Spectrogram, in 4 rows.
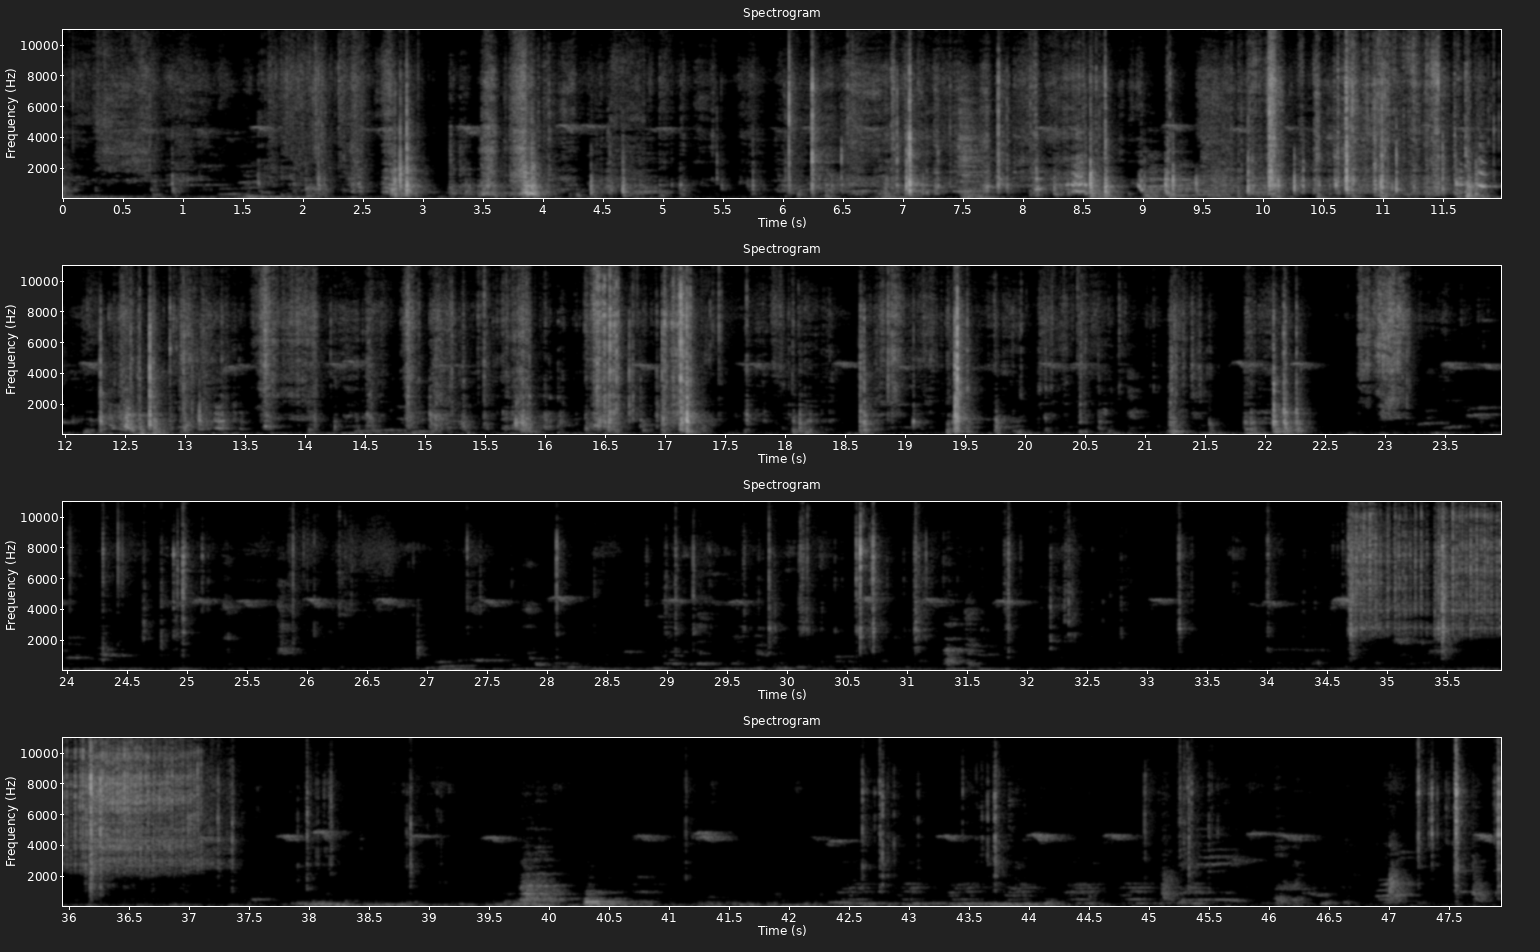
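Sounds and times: plastic packaging tearing: 0:09.6 - 0:17.8
plastic toy clicks and taps: 0:27.3 - 0:39.0, 0:45.0 - 0:45.7, 0:47.1 - 0:47.9.

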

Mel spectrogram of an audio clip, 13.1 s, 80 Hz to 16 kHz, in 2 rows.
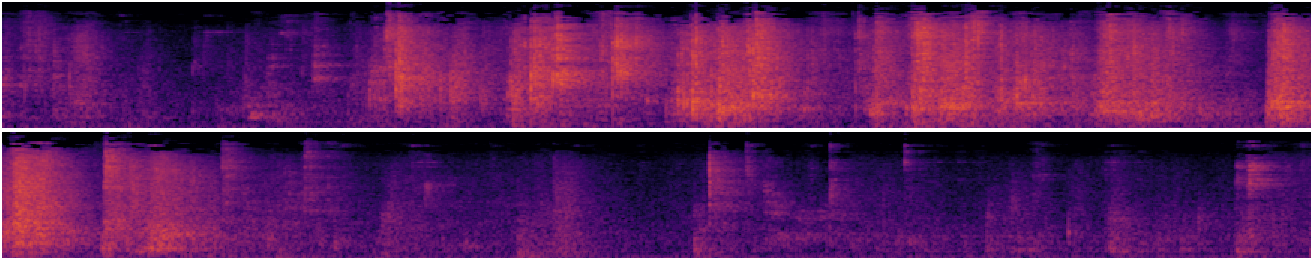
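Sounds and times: footsteps crunching over debris: 0:00.1 - 0:09.5.

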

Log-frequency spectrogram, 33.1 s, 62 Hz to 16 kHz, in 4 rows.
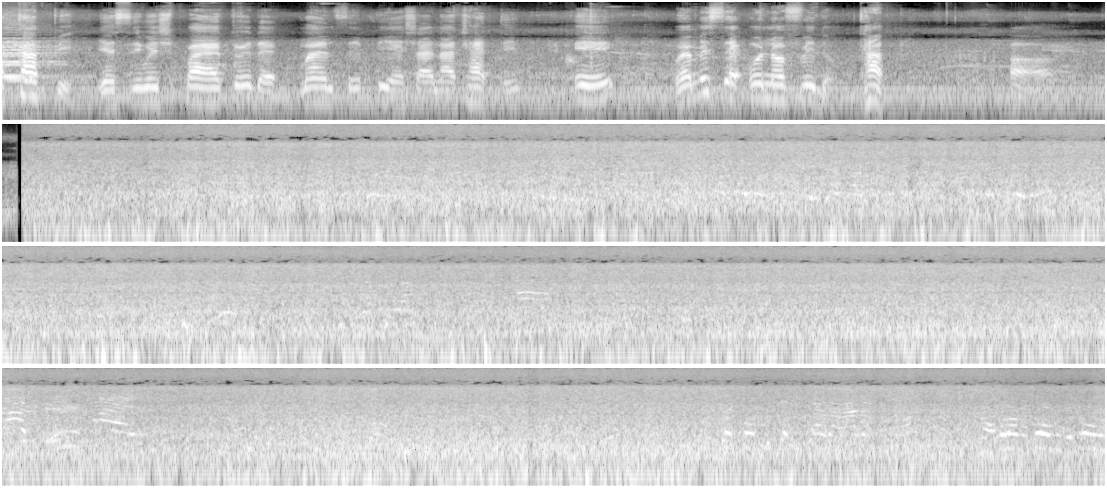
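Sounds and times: waterfall rushing into pool: 0:08.4 - 0:33.0.

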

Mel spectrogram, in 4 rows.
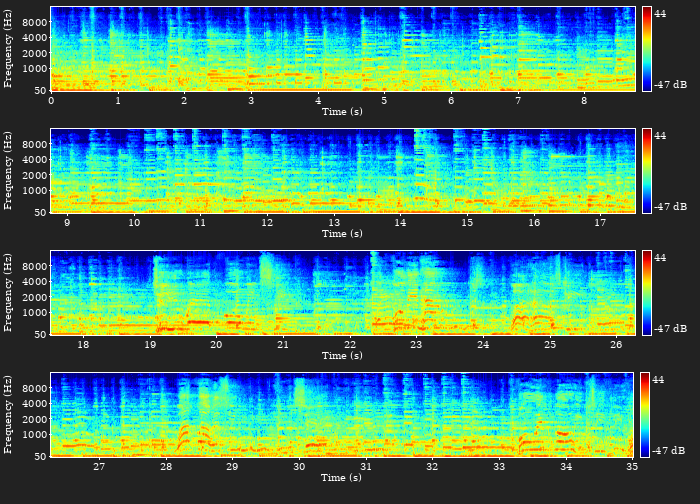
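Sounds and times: bass line: 0:00.0 - 0:35.0
live band instrumental: 0:00.0 - 0:35.0.

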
